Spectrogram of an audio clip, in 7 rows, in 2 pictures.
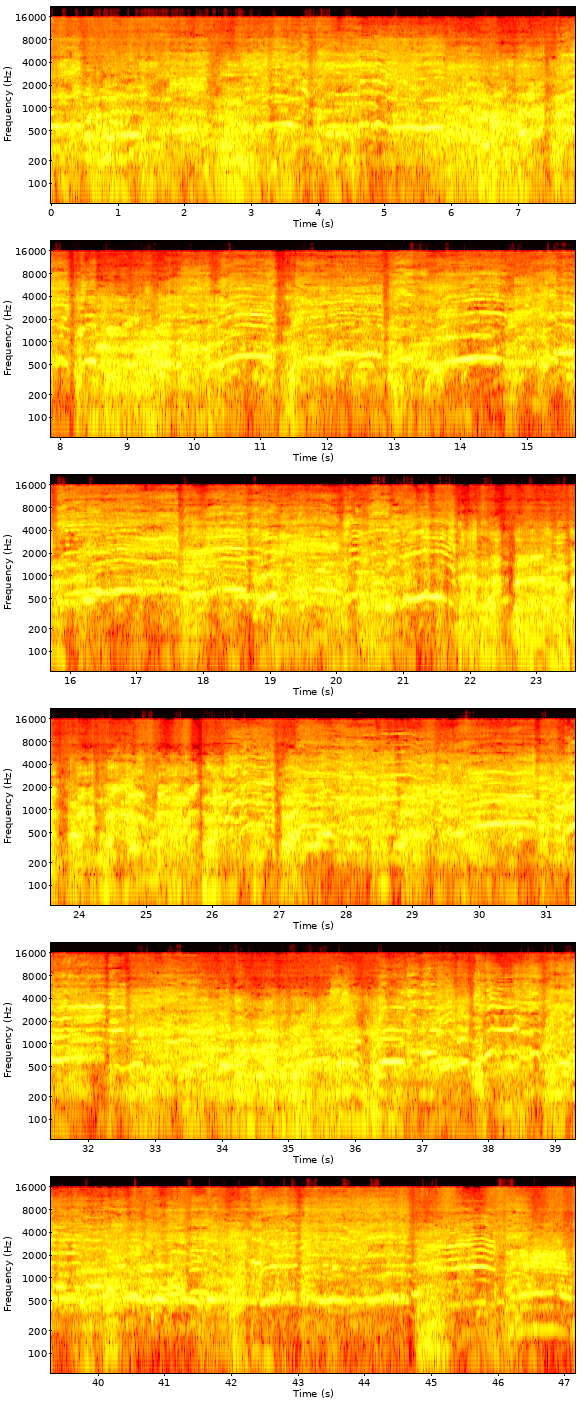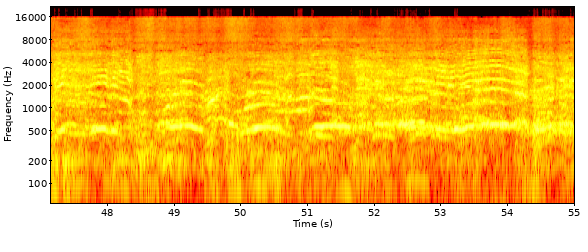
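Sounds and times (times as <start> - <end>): pigs squealing and grunting: 0.0 - 55.0.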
